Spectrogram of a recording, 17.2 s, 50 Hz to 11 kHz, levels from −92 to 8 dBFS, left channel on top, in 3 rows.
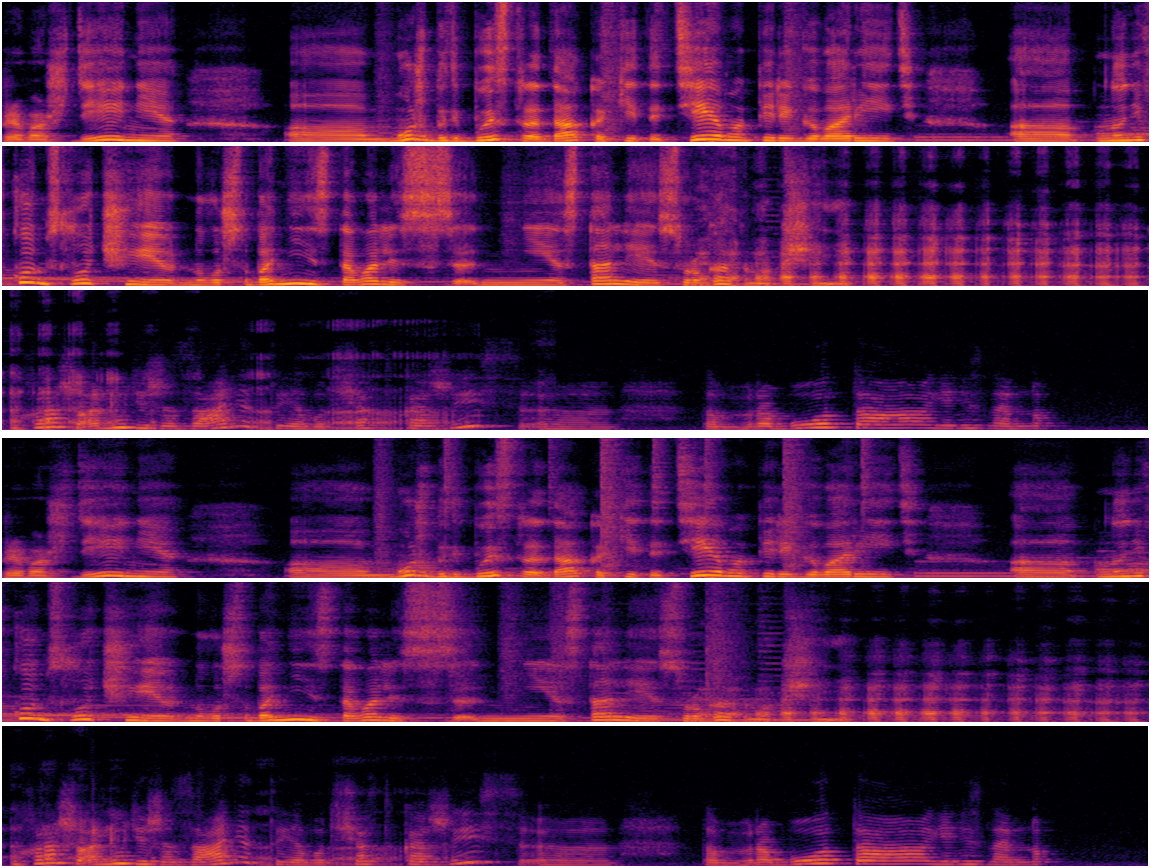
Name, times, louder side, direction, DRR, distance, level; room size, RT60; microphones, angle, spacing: voice 1, 0.0-10.0, left 3 dB, 35° left, 0.4 m, -22 dB
voice 2, 1.8-2.3 5.5-5.9 11.5-16.7, right 1 dB, 30° right, 1.0 m, -34 dB
sound 1, 1.9-9.8, right 1 dB, 70° right, 2.1 m, -41 dB
Laughter, 9.1-12.2 12.7-13.8, left 5 dB, 85° left, 0.5 m, -33 dB
6.0 x 3.4 x 4.7 m
head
